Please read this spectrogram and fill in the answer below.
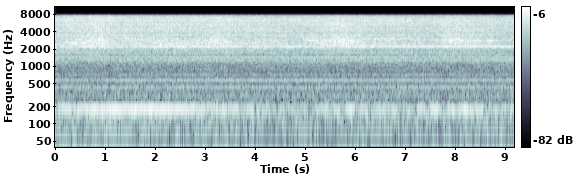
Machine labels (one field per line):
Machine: pump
